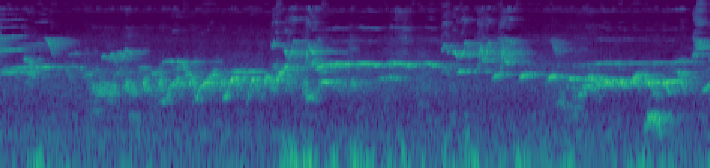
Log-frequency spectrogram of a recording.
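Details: Simulated contest singing by a white-rumped shama: rapid chattering and whistled phrases at about three notes a second, with low background rumble throughout.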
